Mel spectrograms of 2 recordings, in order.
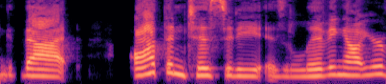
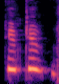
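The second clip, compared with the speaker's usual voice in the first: higher playful horn toots; 13 semitones higher than usual. Pretend. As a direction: toot your own horn with a little doot doot. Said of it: "I'm not tooting my own horn".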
